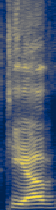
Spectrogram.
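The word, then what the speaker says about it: Kyiv: changed to ke and the difference is Kev is Russian and ke is Ukrainian so that's why if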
